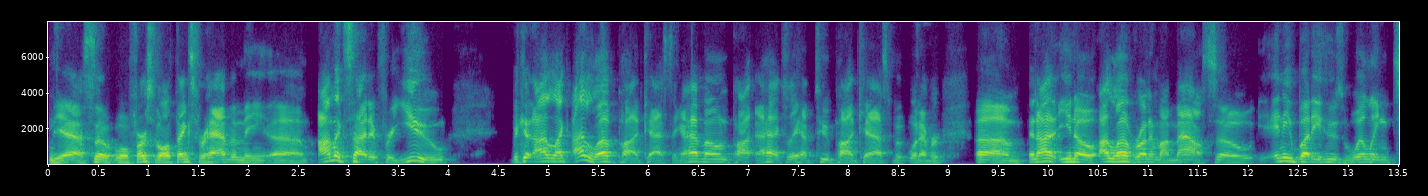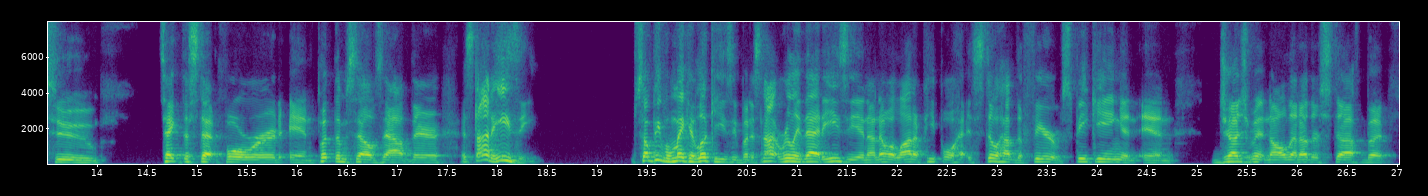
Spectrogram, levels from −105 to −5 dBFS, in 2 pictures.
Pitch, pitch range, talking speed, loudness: 145 Hz, 130-165 Hz, 210 wpm, -23 LUFS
